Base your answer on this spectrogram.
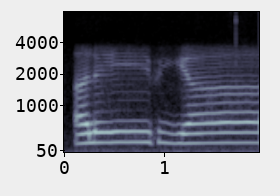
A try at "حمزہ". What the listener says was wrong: الف نہیں ہوتی, جب بھی الف کے اوپر کوئی حرکت ہوتی ہے تو اسے حمزہ پڑھا جاتا ہے, تو یہاں پر حمزہ ہے.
